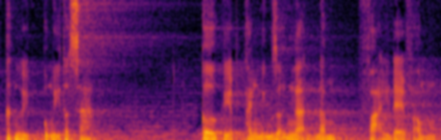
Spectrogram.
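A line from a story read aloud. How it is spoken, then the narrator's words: Startled muttering. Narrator (Vietnamese): Giao Quang Tiên Tử giật mình lẩm bẩm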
